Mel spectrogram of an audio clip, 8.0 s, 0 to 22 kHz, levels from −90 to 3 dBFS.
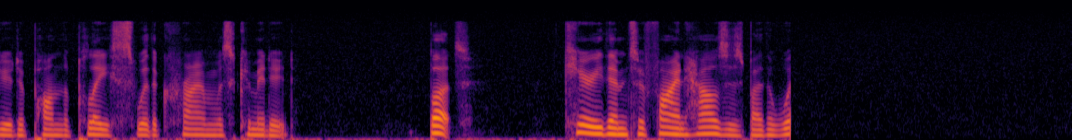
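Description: A speech recording that suffers an audio dropout to a faint residue from 5.94 s to the end: the signal cuts off abruptly, leaving only hiss roughly 40 dB down, likely from a broken connection upstream while the input stayed live. The waveform collapses to a thin flat band, and the spectrogram turns to even, low-level broadband noise.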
